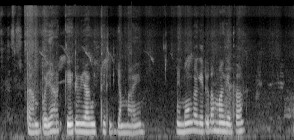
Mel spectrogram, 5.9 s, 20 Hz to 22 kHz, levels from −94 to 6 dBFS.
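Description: At 0.47 s, again at 2.63 s, and from 5.67 to 5.69 s, the speech is broken by brief glitches, the mark of damaged data in a compressed stream. Corrupted bytes make the decoder misread a frame and hunt for the next valid header, so each event is a disruption lasting about 20 ms. Unlike a packet dropout's silent gap or a plain click's single spike, these come from the decoder losing sync.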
